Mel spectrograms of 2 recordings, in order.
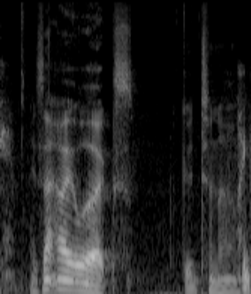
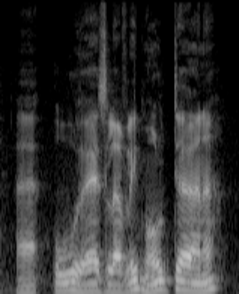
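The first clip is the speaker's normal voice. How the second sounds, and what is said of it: Put-on Welsh accent. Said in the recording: “Can you say it with a Welsh accent?”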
